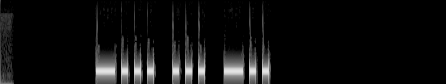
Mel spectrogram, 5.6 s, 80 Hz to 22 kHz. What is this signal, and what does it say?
Morse code, heard as a keyed tone, about 15 wpm, 700 Hz. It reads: BSD
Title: USA Call Sign Postfixes - 3 Letters 15wpm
